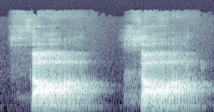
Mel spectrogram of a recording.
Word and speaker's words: thaw: So be careful on the pronunciation, make the TH sound, it's a soft TH sound. Thaw, thaw.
